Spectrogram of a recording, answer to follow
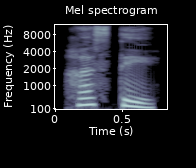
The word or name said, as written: ಹಸಿತ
